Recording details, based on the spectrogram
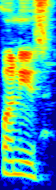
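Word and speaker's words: punish: यू का उच्चारण यहाँ पे अ करेंगे। एन का उच्चारण करेंगे न, ठीक है। आई का उच्चारण यहाँ पे करेंगे छोटी ई, ठीक है। और एस एच का उच्चारण होता है तलाबी सा। एस एच का उच्चारण होता है तलाबी सा। इसको पढ़ेंगे पनिश, इसका उच्चारण करेंगे पनिश।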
